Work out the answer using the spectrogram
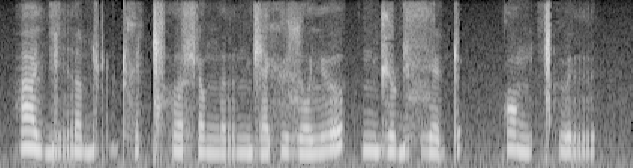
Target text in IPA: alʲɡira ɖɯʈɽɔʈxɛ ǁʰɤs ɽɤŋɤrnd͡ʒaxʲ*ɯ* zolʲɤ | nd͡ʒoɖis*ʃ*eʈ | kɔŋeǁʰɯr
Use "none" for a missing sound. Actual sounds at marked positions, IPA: u, z

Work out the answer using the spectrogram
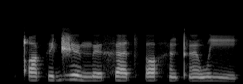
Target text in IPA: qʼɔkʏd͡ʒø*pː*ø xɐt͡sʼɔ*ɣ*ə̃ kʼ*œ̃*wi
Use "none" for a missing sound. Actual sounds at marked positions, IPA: m, h, œ̃

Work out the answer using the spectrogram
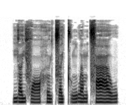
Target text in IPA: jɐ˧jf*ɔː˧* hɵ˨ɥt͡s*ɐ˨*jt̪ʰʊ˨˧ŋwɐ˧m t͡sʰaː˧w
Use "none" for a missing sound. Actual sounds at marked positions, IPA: ɔː˨, ɐ˨

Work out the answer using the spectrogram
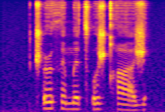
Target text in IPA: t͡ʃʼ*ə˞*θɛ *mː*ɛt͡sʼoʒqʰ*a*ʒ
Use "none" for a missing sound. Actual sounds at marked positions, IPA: ə˞, m, aː

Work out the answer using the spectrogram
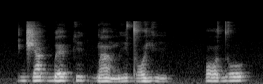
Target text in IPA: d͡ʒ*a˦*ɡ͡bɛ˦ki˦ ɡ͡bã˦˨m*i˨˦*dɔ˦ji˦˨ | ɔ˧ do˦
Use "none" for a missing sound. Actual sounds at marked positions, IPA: a˦, i˨˦

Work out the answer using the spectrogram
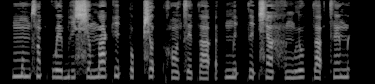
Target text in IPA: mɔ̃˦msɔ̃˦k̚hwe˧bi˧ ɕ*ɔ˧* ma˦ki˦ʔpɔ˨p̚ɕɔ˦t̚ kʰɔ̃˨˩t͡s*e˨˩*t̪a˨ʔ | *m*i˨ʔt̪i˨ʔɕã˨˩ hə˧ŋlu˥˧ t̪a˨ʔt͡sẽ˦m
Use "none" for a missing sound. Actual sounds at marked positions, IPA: ə˧, e˨˩, m

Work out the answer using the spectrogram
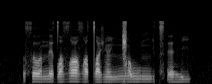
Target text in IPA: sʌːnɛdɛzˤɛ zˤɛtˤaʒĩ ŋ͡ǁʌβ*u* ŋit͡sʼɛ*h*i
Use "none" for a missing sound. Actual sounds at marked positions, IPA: u, ɦ

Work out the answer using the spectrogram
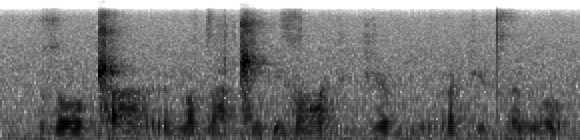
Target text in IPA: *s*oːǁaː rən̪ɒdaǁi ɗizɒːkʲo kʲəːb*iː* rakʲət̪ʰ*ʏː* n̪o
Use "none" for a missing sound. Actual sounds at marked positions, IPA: z, iː, əː

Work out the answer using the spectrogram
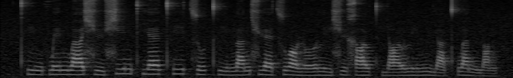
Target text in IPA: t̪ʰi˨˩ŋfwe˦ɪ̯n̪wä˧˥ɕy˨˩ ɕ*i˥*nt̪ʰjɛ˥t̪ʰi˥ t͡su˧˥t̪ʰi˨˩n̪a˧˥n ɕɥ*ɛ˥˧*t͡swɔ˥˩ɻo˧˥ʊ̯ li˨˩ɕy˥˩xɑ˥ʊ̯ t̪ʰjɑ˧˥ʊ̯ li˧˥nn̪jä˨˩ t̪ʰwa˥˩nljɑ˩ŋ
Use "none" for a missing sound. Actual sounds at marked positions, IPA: i˥, ɛ˥˧

